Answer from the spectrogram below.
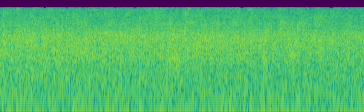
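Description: An audience applauds an invited guest, clapping steadily for about seven seconds, a dense, even crackle of many hands with no break in intensity and no voices on top.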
